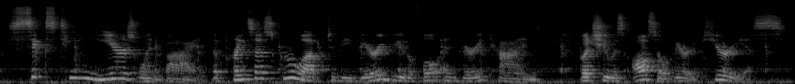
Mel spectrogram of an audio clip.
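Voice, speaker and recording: An older woman reads a children's fairy tale aloud, with expressive, dramatic emphasis on exclamations. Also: fairly low pitch, unhurried. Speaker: storyteller. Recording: distant, echoey room with faint noise.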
